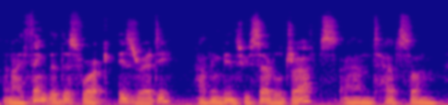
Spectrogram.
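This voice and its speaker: A man speaking as an author presenting and reading aloud his own fiction in an informal, expressive storytelling style. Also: on the low side, moderate pace, slight background noise. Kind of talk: informal introduction, then expressive audiobook-style narration.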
